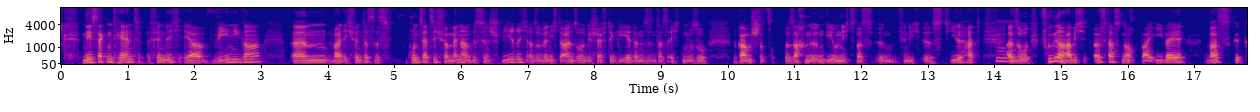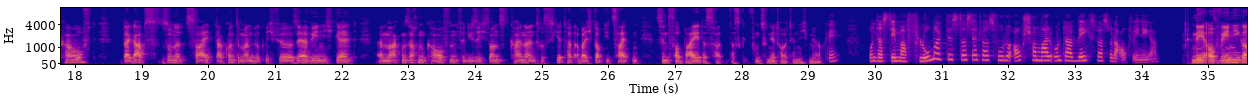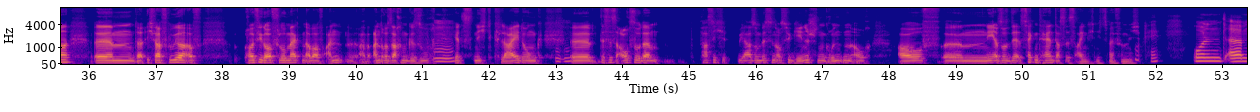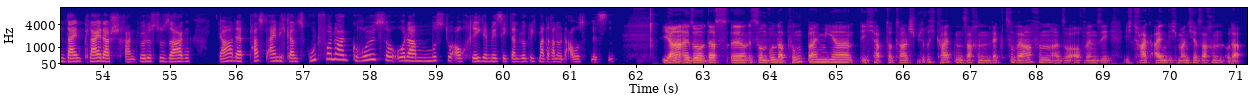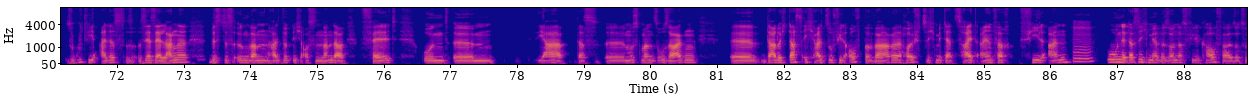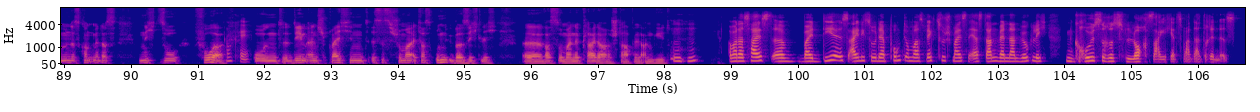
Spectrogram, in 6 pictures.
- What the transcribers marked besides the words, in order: other noise
- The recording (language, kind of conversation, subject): German, podcast, Wie findest du deinen persönlichen Stil, der wirklich zu dir passt?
